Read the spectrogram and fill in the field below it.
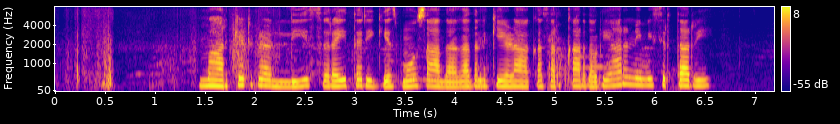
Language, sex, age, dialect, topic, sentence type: Kannada, female, 25-30, Dharwad Kannada, agriculture, question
